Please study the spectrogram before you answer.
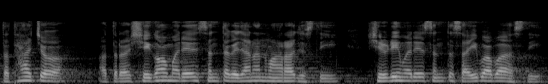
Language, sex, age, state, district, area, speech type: Sanskrit, male, 60+, Maharashtra, Nagpur, urban, spontaneous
